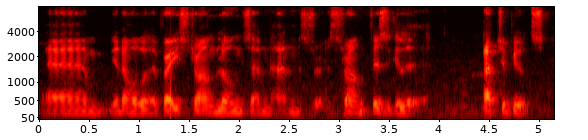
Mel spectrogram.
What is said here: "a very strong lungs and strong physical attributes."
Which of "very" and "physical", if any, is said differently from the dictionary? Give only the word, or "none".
none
